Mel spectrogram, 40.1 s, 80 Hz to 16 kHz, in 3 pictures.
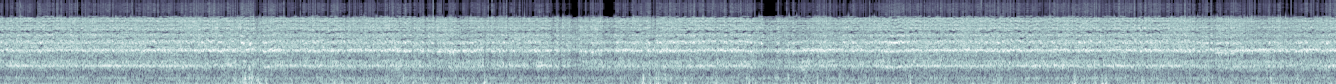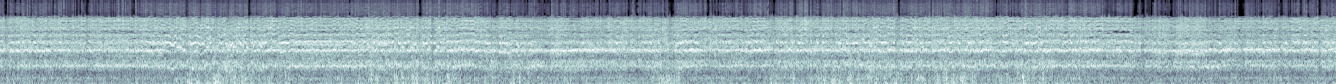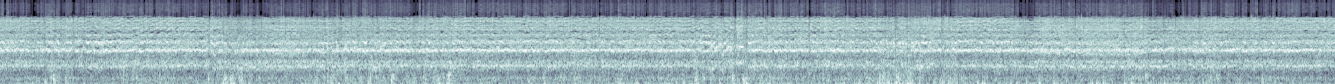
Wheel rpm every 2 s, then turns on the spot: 240, 240, 230, 230, 230, 230, 230, 230, 210, 220, 230, 230, 220, 230, 220, 230, 240, 240, 220, 230.
none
